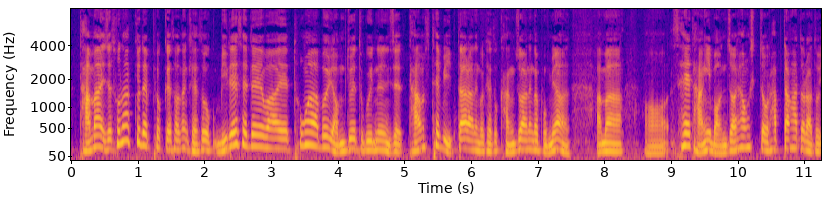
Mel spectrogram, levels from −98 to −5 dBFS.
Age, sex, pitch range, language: 40-59, male, 110-160 Hz, Korean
